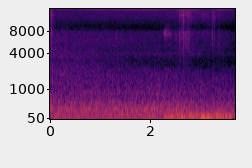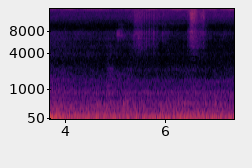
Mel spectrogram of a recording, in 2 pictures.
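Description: A car engine idles with a low, steady rumble inside the car.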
